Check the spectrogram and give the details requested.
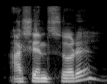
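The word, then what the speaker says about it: ascensore: ওটা হচ্ছে স্কালে মবিলে আসেনসরে লিফট এই উচ্চারণটা একটু খেয়াল রাখতে হবে। এখানে এস এচই এ আছে সেজন্য আসেন সরে হবে।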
